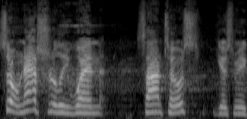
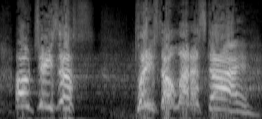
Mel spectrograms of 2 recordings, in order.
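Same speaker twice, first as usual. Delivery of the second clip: very loud, high-pitched, top-of-the-lungs shout; 8 semitones higher, 14 dB louder than usual. Retelling a man's prayer as the plane suddenly drops, shouting at the top of his voice. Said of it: "at the top of his voice".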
